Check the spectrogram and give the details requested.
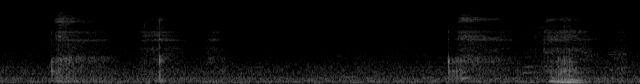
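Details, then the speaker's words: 18-month-old child in clinic, daytime, with grade 4 adenoid hypertrophy and tonsillar hypertrophy on nasal endoscopy, planned for adenotonsillectomy: noisy, snorting mouth breathing with wet gurgling; adenotonsillar hypertrophy. "You can hear the classic mouth breathing and even the gurgling sounds. This is the daytime, so imagine what happens at night."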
